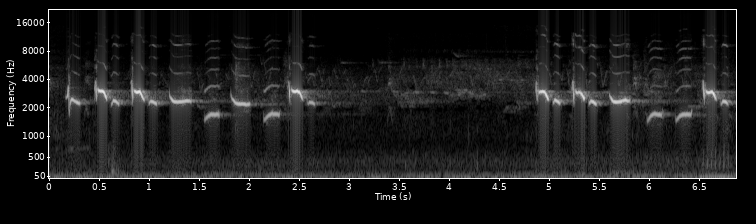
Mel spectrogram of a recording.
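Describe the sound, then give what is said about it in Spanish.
Whistled song of a Baltimore oriole (Icterus galbula): clear, fluty notes in two bursts of several quick phrases, with a pause of about two seconds between them. The song is fairly loud and heard alone, with no talk. “El ave de la semana, chorcha norteña.”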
